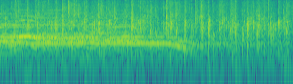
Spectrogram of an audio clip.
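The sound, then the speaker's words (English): A crowd bursts into loud applause for the speaker's mother, mixed with high whoops and cheers, a dense patter of clapping that gradually thins and softens over a few seconds. “Clap it up for my mother.”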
